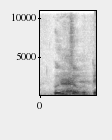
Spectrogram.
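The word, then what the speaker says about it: WOOD JOB!: のスペルをウッドジョブと書いてあるでしょあれ、ね、ウッジョブって読むんですけど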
